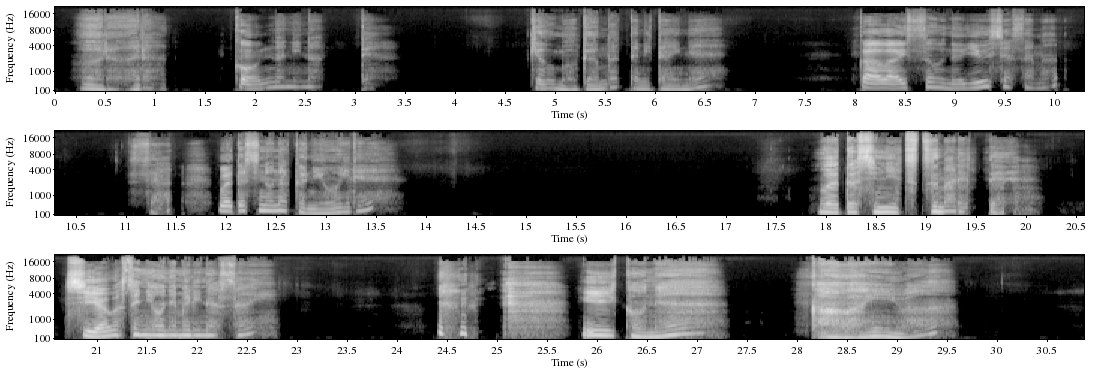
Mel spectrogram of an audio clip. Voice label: おやすみボイス

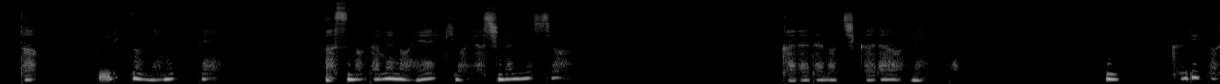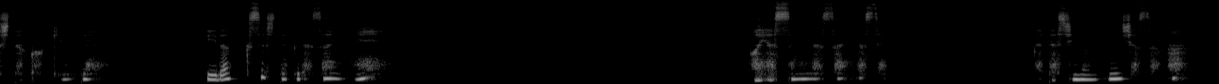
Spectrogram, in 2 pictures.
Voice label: おやすみボイス

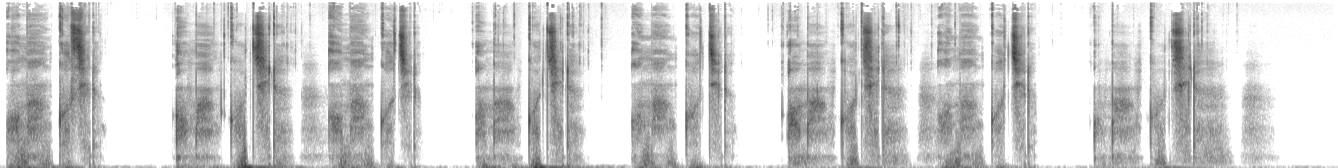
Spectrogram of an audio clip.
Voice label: 淫語連呼 おまんこ汁

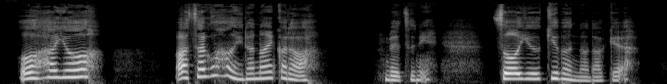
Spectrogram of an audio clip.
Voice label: 水曜 妹, おはよう

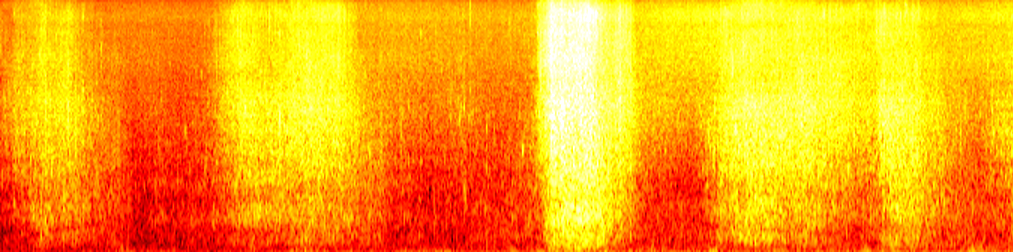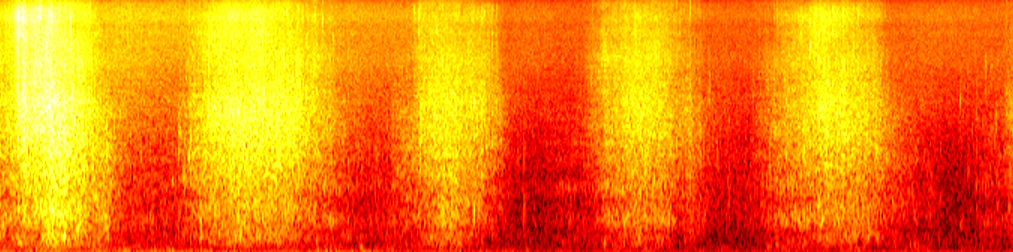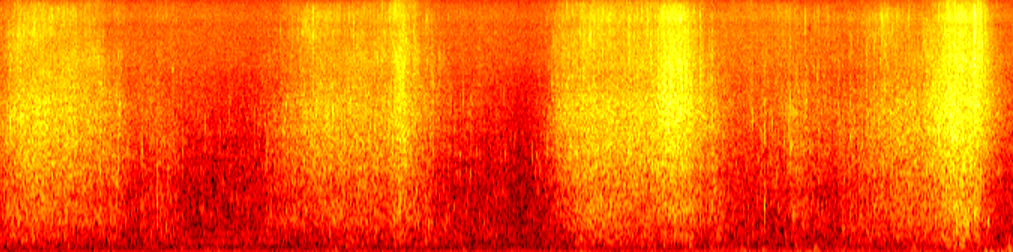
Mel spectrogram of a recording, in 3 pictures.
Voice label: キス 耳舐め; 水着コスにお色直しからのイチャイチャ撮影（キス、パイズリフェラ、耳舐め太ももコキ）

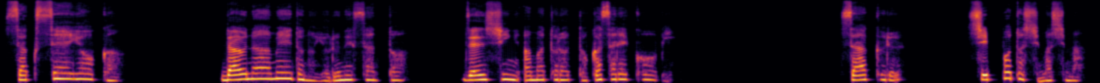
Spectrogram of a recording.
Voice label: タイトルコール

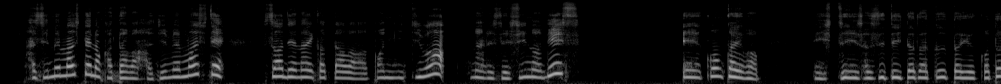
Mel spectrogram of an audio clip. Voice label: 自己紹介 企画説明, ASMR

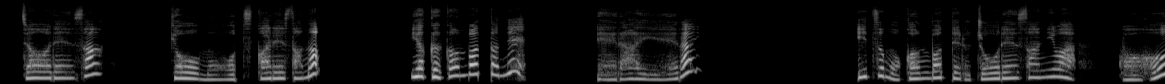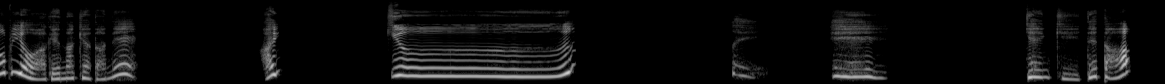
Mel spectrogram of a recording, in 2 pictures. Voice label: シチュエーションボイス; 10日間限定特典 和み処 一番星～距離感の近い甘えん坊な仲居『月さん』が一生懸命ご奉仕する癒しの 一日～

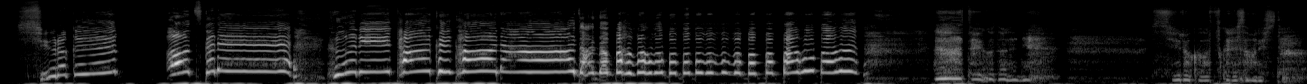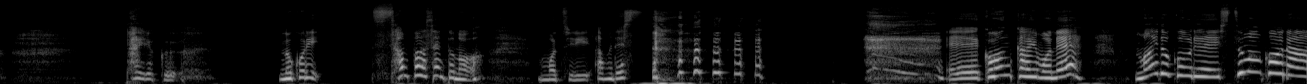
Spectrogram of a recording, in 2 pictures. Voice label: フリートーク; 狐キョンシー

